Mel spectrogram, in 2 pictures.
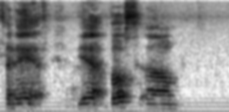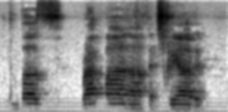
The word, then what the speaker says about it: Taneyev: Here it says arranged by Sergei Taneyev.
